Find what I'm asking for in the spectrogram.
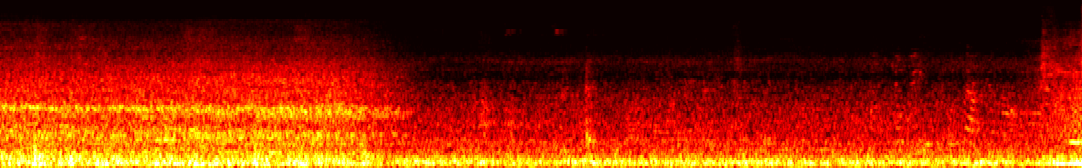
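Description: A train runs at a Sydney station platform, a steady loud rumble of rolling wheels that drops and thins partway through, with brief clanks and a hiss near the end.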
